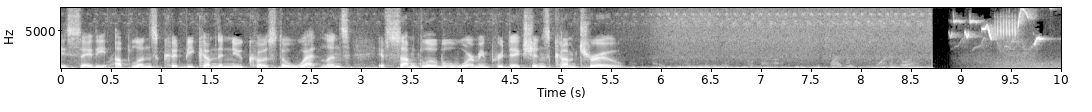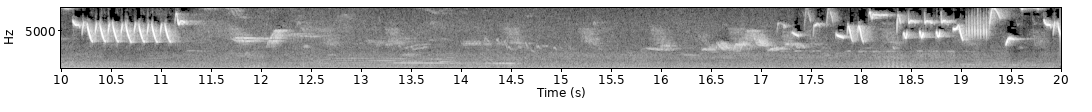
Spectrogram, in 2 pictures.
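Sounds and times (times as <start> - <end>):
songbirds singing: 8.9 - 20.0.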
